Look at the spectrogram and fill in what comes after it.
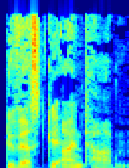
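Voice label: "einen", German, slow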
